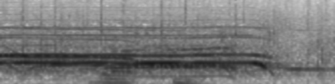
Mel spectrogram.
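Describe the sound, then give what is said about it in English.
Audience cheering for worship bands at a winter retreat, loud sustained whoops and high shouts from many voices over scattered clapping, thinning out near the end. “we're not applauding for their performance, because it's not performance, right? What we're applauding is the fact that they are serving Jesus with us,”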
